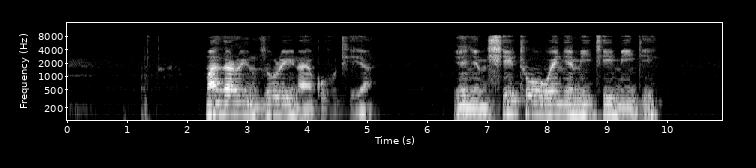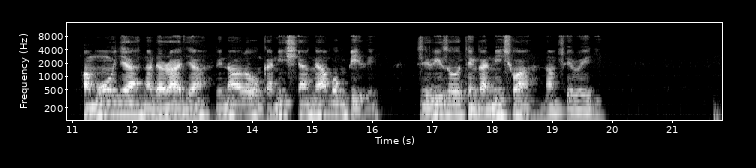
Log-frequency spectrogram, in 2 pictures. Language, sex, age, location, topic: Swahili, male, 18-24, Dar es Salaam, agriculture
